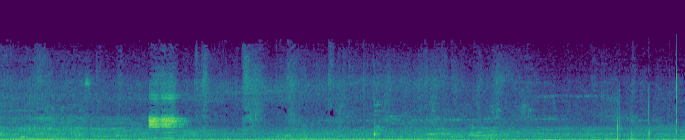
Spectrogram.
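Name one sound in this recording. Street noise hums steadily outdoors.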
